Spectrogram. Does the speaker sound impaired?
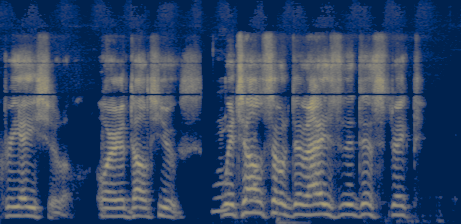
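Yes: Parkinson's disease; tremor.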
